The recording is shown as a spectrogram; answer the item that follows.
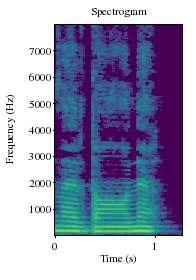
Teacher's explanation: bir dənə A uzun tələffüz olunur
